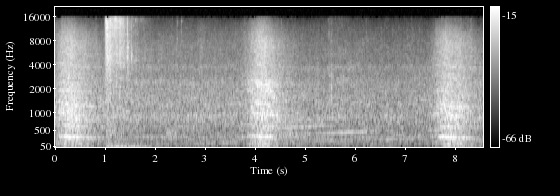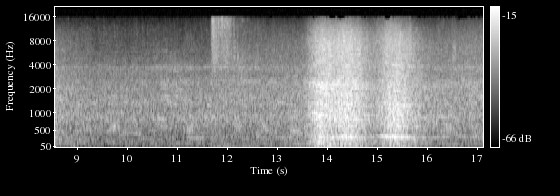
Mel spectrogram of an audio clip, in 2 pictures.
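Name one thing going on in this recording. Race car engines roar past one after another, each rising and fading.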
